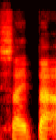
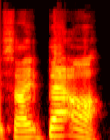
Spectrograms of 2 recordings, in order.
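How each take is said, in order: First: Said in the usual way. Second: Firm, louder demand to say it better; insist, a bit louder: say it better; commanding quote. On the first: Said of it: "I'll be, "Say it better". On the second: Retold or imitated. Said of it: "I'll be".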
